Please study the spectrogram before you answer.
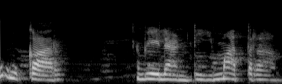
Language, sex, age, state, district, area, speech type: Marathi, female, 18-30, Maharashtra, Satara, urban, spontaneous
